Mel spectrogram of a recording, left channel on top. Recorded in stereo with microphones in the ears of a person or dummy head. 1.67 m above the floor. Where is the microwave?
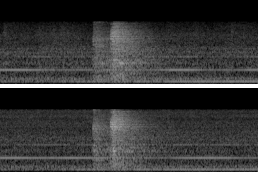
15° right (ahead or behind), 0.8 m.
